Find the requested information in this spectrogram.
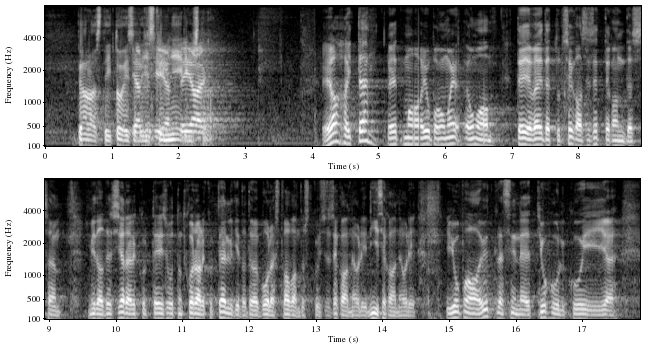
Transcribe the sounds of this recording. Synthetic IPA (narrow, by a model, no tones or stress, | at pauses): peɑlɑst̪ejt̪o̞ɦiseed̪iskɾiineːɾi | jɑhɑjt̪ːˑæhe̞t̪ːˑmɑjub̥ɑo̞mɑt̪e̞jːe̞væjd̪̥e̞t̪ːˑud̪̥se̞ɡ̥ɑse̞se̞t̪ːe̞kɑnd̪̥e̞smid̪ɑt̪esisjæɾe̞likˑult̪ːˑe̞jsuːt̪nud̪̥ko̞rːɑlikult̪jælʲɡ̥id̪̥ɑt̪ɤ̞e̞po̞ːle̞st̪vɑb̥ɑnd̪ust̪̚kujse̞se̞ɡ̥ɑne̞o̞lʲiniːse̞ɡ̥ɑne̞o̞lʲijub̥ɑyt̪ːˑle̞sine̞t̪ːjuɦulkuj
